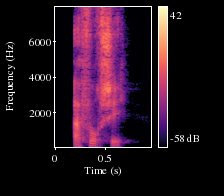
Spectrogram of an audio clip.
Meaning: past participle of affourcher
- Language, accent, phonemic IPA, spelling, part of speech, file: French, France, /a.fuʁ.ʃe/, affourché, verb, LL-Q150 (fra)-affourché.wav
